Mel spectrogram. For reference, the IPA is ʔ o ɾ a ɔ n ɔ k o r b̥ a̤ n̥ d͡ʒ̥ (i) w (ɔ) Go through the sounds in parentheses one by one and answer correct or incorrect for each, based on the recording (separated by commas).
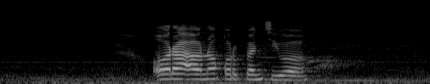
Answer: correct, correct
